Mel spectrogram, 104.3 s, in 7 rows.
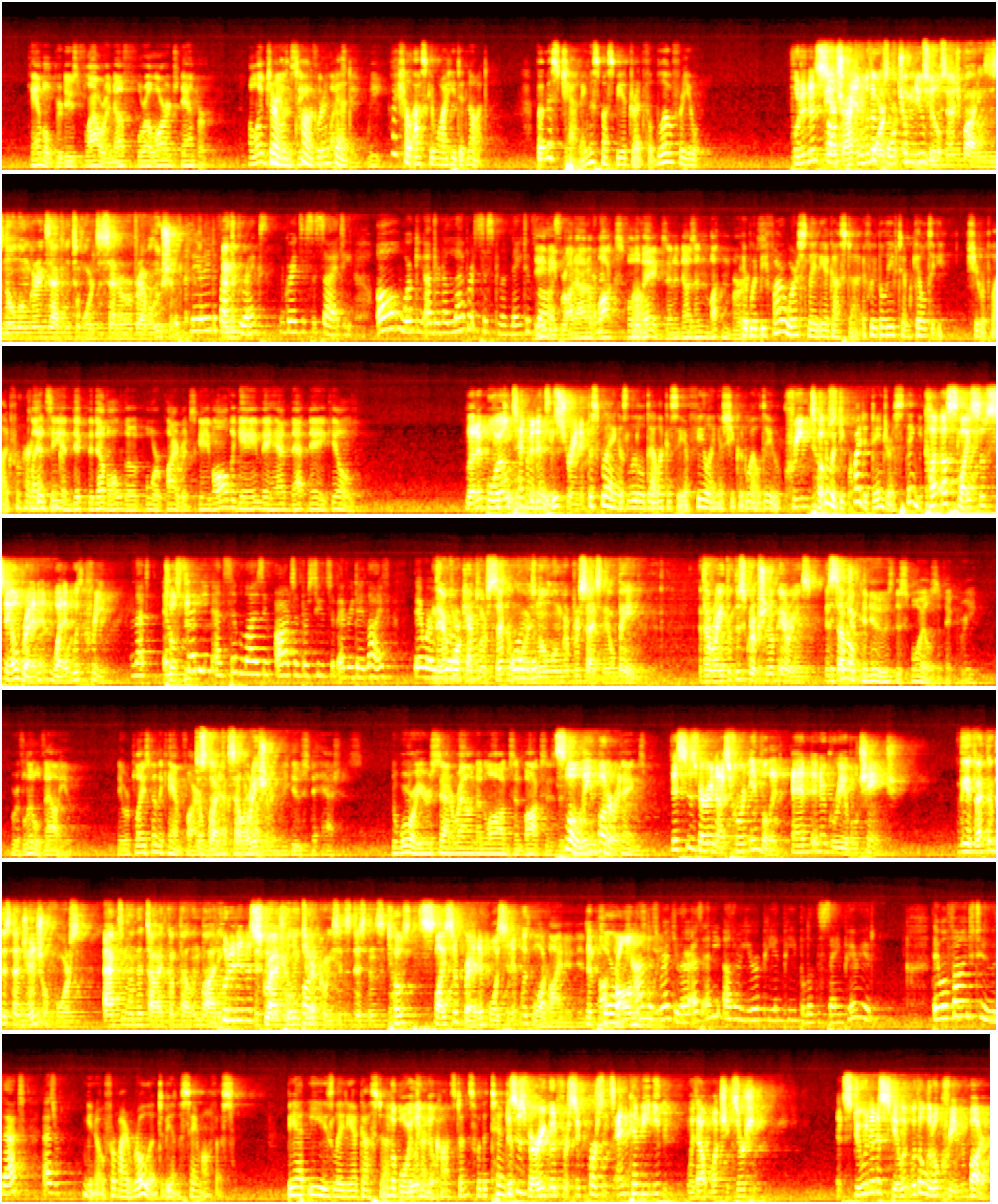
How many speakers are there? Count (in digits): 5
